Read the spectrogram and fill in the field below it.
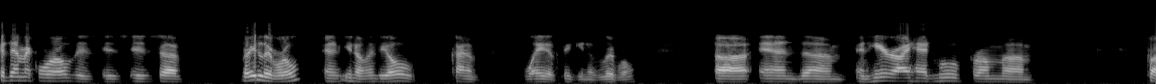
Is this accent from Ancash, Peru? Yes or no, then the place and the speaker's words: no; Lima, Peru; also born or lived in New Jersey, United States; I grew up in Lima, Peru. My mother was Chilean, although I was born in New Jersey when my dad was working in New York City for an international corporation.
